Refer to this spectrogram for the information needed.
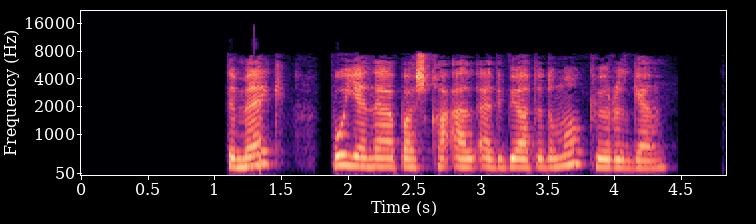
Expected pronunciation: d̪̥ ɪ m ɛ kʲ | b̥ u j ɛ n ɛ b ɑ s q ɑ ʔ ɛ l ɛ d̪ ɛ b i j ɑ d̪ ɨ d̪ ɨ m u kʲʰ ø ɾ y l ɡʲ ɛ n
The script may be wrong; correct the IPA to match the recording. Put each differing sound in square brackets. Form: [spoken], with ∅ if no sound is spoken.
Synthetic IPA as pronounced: d̪̥ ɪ m ɛ kʲ | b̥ u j ɛ n ɛ b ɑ [ʃ] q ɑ ʔ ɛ l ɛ d̪ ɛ b i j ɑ [t̪] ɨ d̪ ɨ m u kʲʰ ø ɾ y l ɡʲ ɛ n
